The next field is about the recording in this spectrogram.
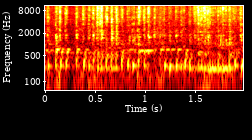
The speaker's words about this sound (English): Is that a hippo, a seal, or a crocodile? Seal. The correct answer is that is an elephant seal.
